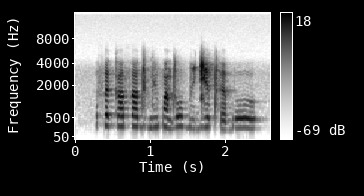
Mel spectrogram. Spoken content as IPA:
θ ɛ˦˨ k ä˦ θ ä˦ d i˦˨ d ĩ˦ p ã˦˨ d o˦ ʊ̯ b i˨ d͡ʑ e˦˨ ɪ̯ tʰ ɛ˨ b o˦ ʊ̯

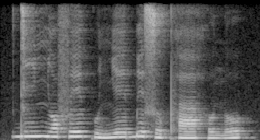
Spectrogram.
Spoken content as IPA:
d iː˦ ɲ ɔ˦ f eː˦ kʷ ɪ˨ ɲ eː˦ ɓ ɪ˦ s ʊ˨ pʰ aː˨ h o˨ n o˦

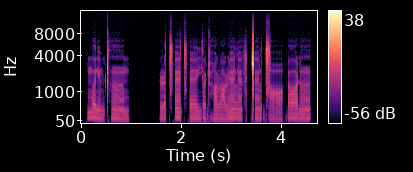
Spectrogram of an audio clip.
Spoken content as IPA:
m ə ɾʲ ɛ̃ m ʈʰ ə̃ː m | ɭ ə t͡sʼ ɛ̃ t͡sʼ ɛː j ə ɖʱ ɑ ɭ ɑ ɭ ɛ̃ l ɛ̃ f ǁ ɛ̃ l d͡z ɑ | ɽ ʌː ɽ ə̃

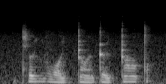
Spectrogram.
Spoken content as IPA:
cʰ ɵ˥ ʎ v ɔ˨˩˦ ʎ ʈ ɔ̃˨˩˦ ʈ ɵ˨˩˦ ʎ ʈ ɔ̃˥ tˤ

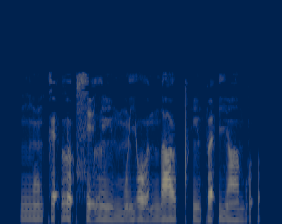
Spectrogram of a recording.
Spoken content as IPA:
ŋ ũ˨ k ɛ˦ ʔ l ʊ˦ ʔ sʰ ḭ˦˨ l ĩ˨ m ũ˦˨ j o̰˦˨ ʊ̯ n a˦ ʊ̯ pʰ ĩ˨ p ɛ˦ ʔ j ã˦ b ʊ˦ ʔ

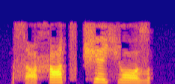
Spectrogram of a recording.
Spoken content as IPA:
s ɑ̰ x ɑ t͡s t͡ʃ ɛ ç ɔ z

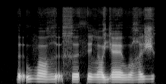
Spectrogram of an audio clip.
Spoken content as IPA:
ə̰ u̯ β ɒ ɣ ə̰ x ə θ ɪ l ɒ j æ β ʊ ʁ ɪ ʒ

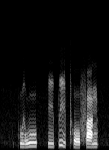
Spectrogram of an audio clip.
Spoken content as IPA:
kʷ i˨ w u˦ | i˨ p i˦˨ tʰ o˨ f a˦ ŋ

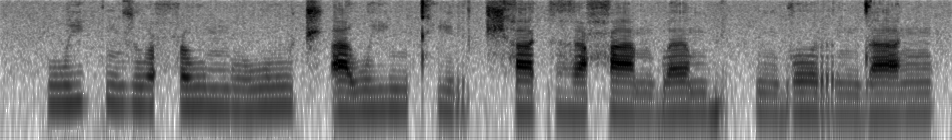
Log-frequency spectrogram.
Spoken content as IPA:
w i k n z u ħ u m u w u t͡ʃʼ a w i ŋ tʰ i r t͡ʃʰ a k ɦ ɐ ħ a m b ɐ m b i k ŋ ɡ o r n d a ŋ

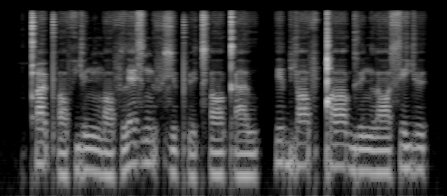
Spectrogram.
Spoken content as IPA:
qʼ ʏː˦ pʼ ɒ˨ f j ʏ˧ n ŋ ɒː˨ f l ɛ˦ z ŋ ʏ˦ f z ʏ˨ pʼ ʏ˨ t͡sʼ ɒː˧ kʼ a˧ u̯ | ɪ˦ b j ɒː˦ f ǃ ɒː˦ ɡ ʏː˧ n l ɒː˧ s ɪ˦ j ʏ˦

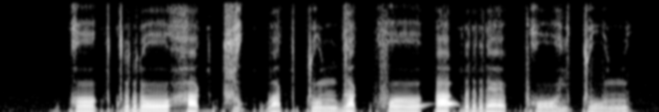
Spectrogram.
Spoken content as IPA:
k ɤː˦˥ k̚ t r oː˥˩ h a˨˩ k̚ t͡ɕ o˨˩ k̚ b a˨˩ k̚ t u˧ n d a˦˥ k̚ f ɤː˧ ʔ a˥˩ ʔ r ɛː˨˩ p̚ k oː˩˦ j t u˧ n

